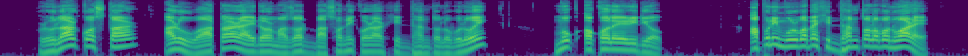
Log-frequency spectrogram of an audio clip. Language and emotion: Assamese, angry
